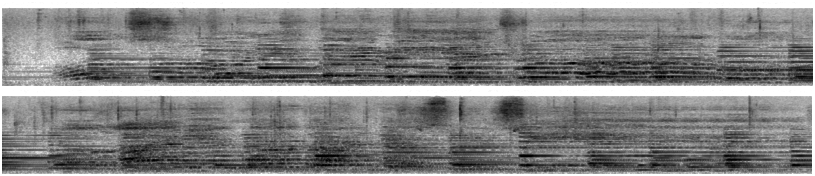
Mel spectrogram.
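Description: Congregation singing a hymn with instrumental accompaniment, starting about half a second in.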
